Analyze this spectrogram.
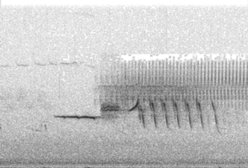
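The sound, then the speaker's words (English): A hermit thrush sings: a clear, sustained whistled note opens the phrase, then breaks into a quick, high, fluting cascade of ringing notes over a soft background hiss. “The thrush seems to be singing a duet with itself.”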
